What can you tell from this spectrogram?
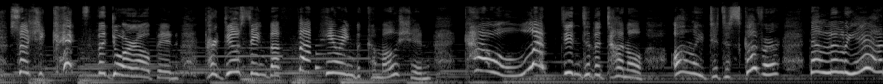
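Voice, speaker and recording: An extremely high-pitched, put-on character voice sounds over loud music in the background. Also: moderate pace. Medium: game stream. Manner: confident, explanatory.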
